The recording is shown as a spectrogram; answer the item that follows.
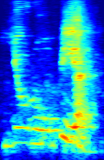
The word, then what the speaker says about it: European: ई का जो प्रोनाउंसिएशन है वो वहां पे यूज नहीं हो रहा है, यूरोपियन, यूरोपियन। तो जो प्रोनाउंसिएशन है वो यू के हिसाब से आ रहा है, दैट इज YEW, यू ऐसा प्रोनाउंसिएशन आ रहा है, दैट्स व्हाई।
